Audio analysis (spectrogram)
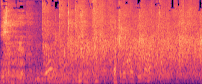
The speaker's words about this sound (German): Applaus.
